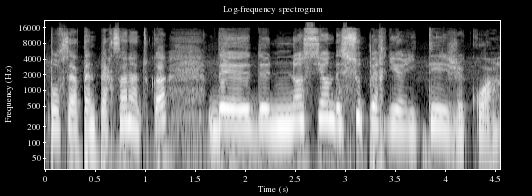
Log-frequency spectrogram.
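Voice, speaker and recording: A woman's voice: medium pitch, moderate pace, no echo. A woman taking part in a casual radio panel discussion. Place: radio studio.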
